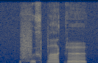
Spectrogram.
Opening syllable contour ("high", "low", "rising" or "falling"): low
